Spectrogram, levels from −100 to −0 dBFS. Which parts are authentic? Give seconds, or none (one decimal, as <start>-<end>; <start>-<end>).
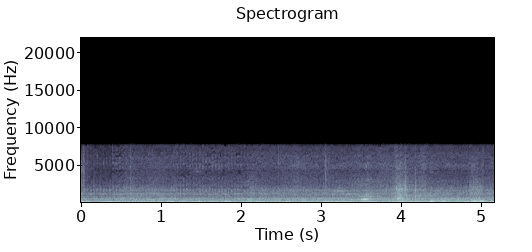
0.0-0.5; 1.2-2.1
